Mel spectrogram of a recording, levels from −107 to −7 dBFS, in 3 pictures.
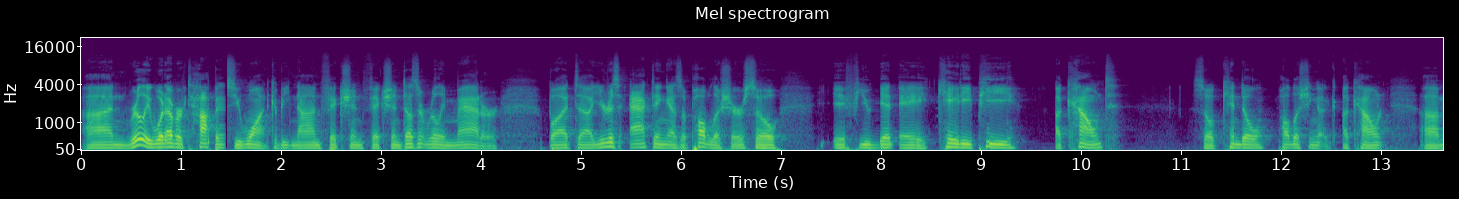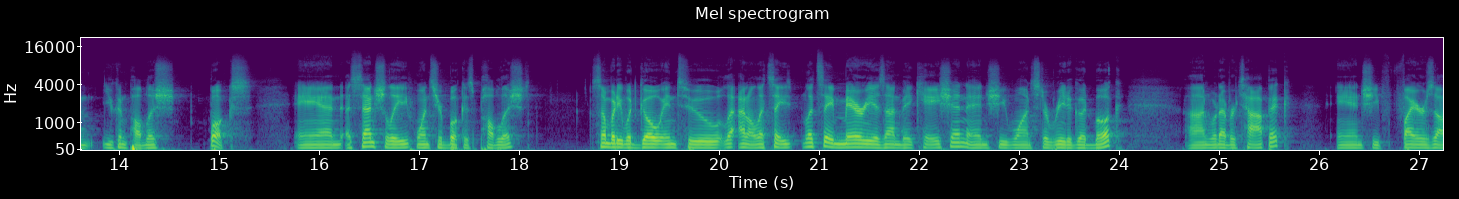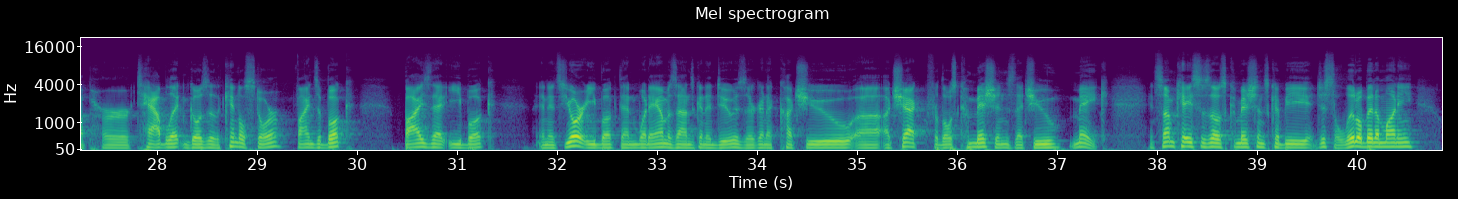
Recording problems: muffled; slightly; fading above 2.5 kHz
choppy; occasionally; at 1 s and from 8 to 10 s; 4% of the speech affected

